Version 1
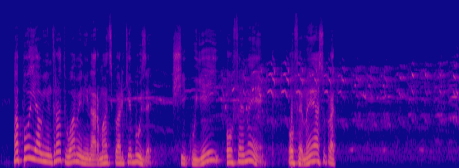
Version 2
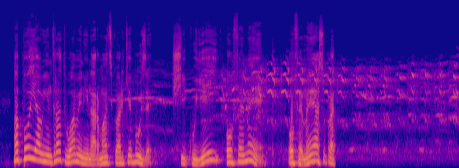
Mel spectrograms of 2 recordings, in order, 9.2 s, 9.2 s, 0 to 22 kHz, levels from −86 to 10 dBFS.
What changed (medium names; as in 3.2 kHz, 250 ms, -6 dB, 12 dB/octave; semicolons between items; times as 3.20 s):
speech +8.5 dB; background +10.5 dB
